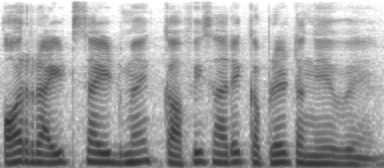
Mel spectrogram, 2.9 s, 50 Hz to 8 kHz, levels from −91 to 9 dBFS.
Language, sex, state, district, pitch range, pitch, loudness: Hindi, male, Arunachal Pradesh, Lower Dibang Valley, 145-165 Hz, 155 Hz, -16 LUFS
